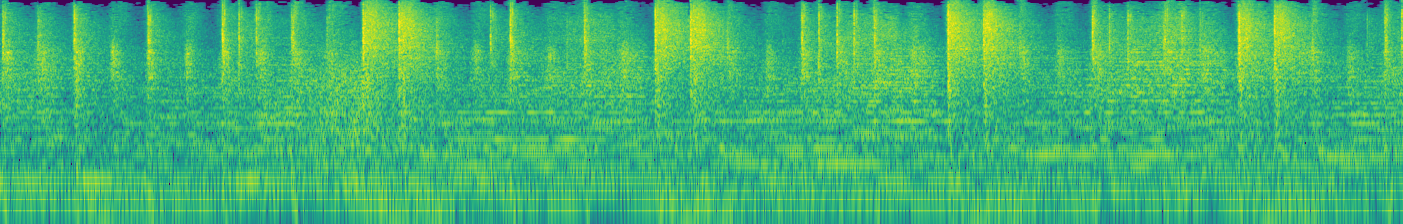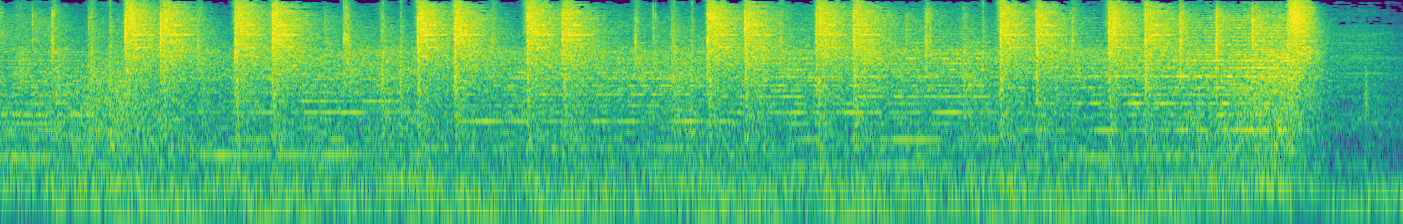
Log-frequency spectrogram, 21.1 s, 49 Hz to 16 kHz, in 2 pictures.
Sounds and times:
Background music: 0.0 - 21.0.

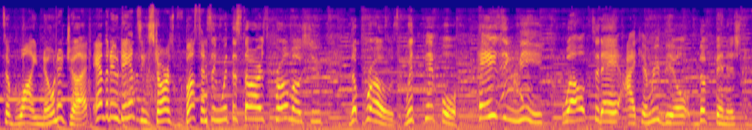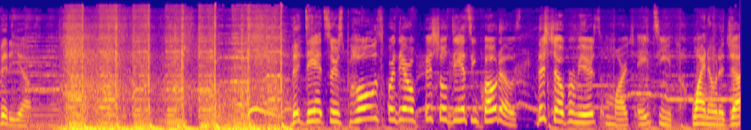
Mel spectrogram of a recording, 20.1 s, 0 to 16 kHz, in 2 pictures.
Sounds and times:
Speech: 14.0 - 20.0.

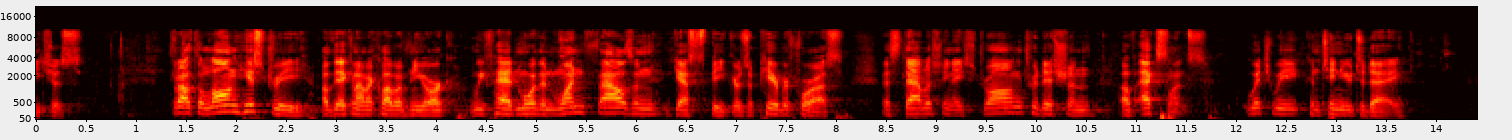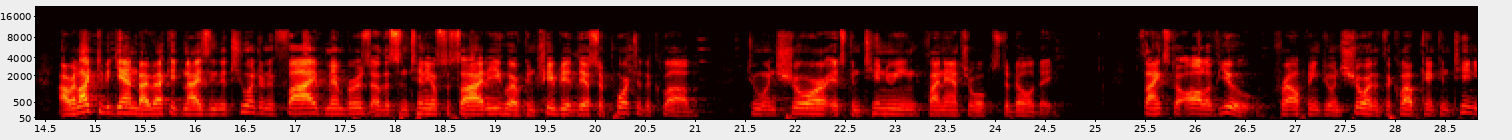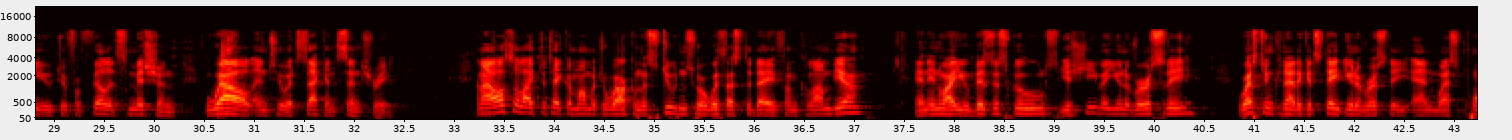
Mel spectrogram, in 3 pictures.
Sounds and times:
Male speech, man speaking: 0.0 - 0.5, 1.4 - 13.7, 14.6 - 24.7, 25.4 - 32.5, 33.2 - 43.2
Narration, monologue: 0.0 - 43.2.

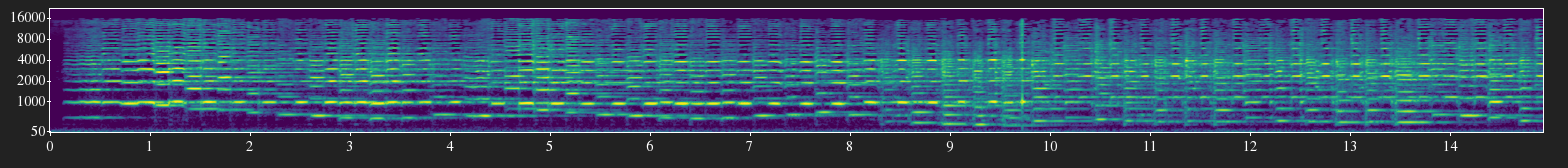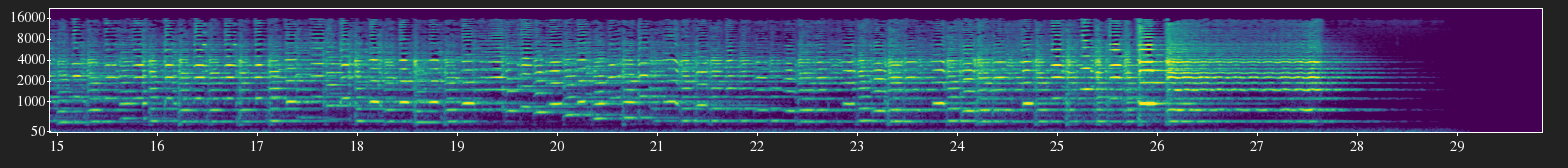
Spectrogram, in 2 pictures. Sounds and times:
Violin, fiddle: 0.0 - 28.5.

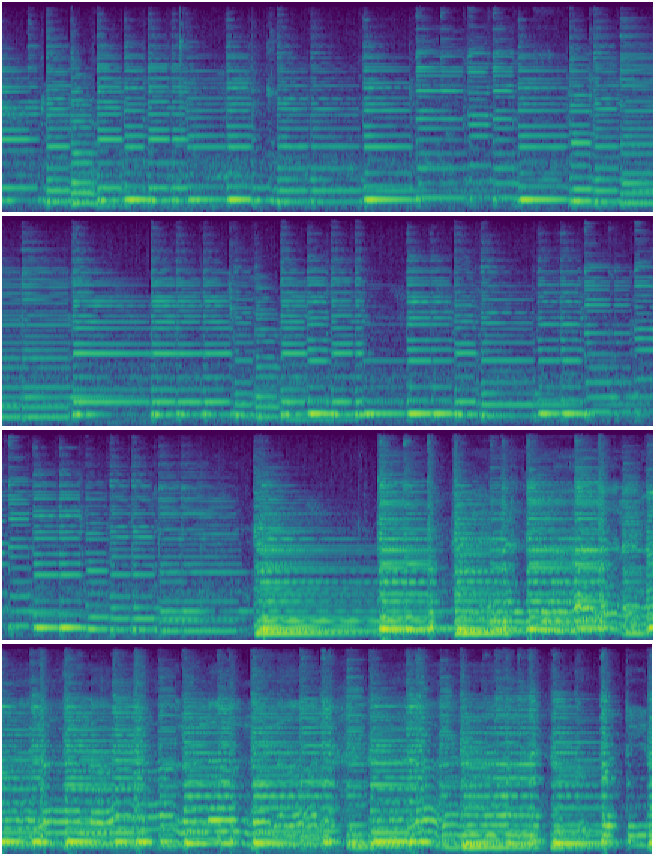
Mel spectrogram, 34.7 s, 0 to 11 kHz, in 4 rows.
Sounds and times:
Acoustic guitar: 0.0 - 34.7
Strum: 0.0 - 34.7.

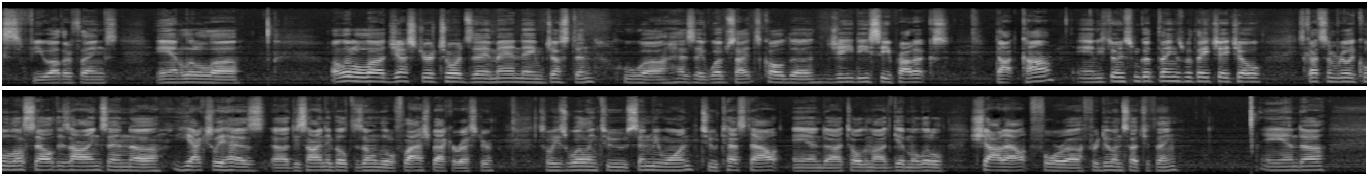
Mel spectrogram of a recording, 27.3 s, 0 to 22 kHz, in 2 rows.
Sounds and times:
Speech: 0.0 - 2.4, 3.3 - 25.5, 26.2 - 26.9.

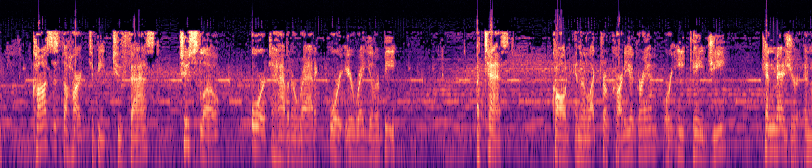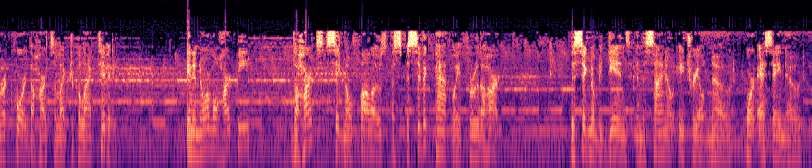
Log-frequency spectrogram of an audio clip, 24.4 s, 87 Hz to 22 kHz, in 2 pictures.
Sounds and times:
Music: 0.0 - 24.3
Speech: 0.5 - 6.0, 7.2 - 7.7, 8.3 - 10.9, 11.5 - 14.0, 15.0 - 16.0, 16.6 - 19.7, 20.8 - 24.3.

